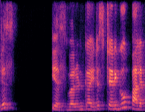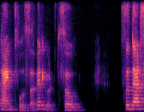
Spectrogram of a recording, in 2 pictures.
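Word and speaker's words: pterygopalatine fossa: into it's a forer starting with P where p is silent can someone type the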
